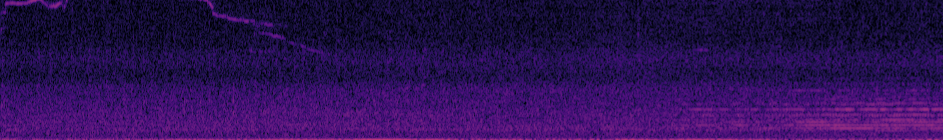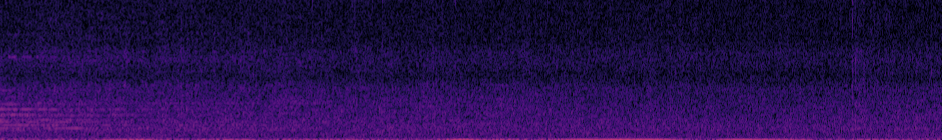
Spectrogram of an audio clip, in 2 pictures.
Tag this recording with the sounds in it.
car horn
